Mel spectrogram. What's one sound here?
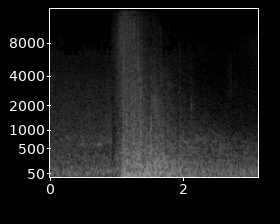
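A parachute snaps open with a loud whoosh.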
